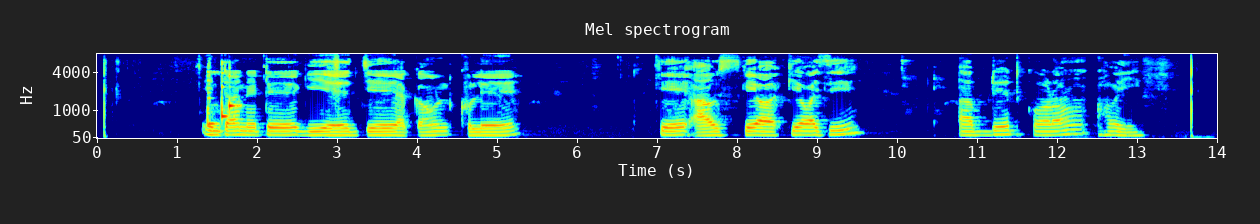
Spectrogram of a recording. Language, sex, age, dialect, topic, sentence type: Bengali, male, 60-100, Rajbangshi, banking, statement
